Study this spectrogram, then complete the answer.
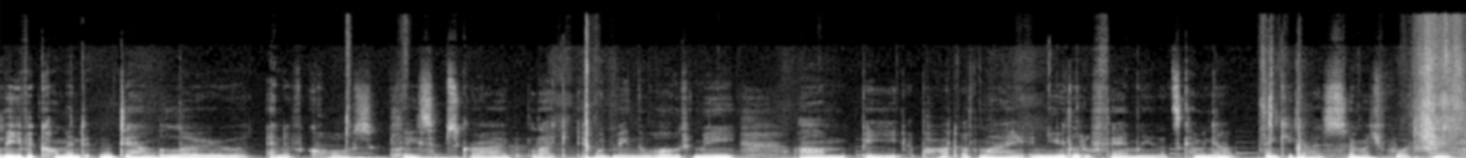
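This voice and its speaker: Soft-spoken, a man talks at a moderate pace. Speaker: makeup youtuber. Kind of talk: makeup tutorial outro. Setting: home at night.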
